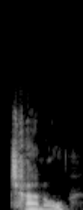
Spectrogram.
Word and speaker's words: channel: So let's help readers out by pointing out that one is pronounced channel and the other one is pronounced canal.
